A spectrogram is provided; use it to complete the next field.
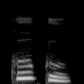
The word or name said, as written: ಗೂಕು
